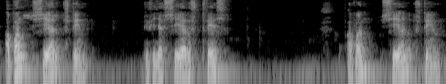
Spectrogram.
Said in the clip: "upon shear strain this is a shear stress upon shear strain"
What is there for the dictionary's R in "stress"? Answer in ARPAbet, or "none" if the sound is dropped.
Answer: R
